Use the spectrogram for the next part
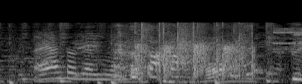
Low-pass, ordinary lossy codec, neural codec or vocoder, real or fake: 7.2 kHz; none; none; real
